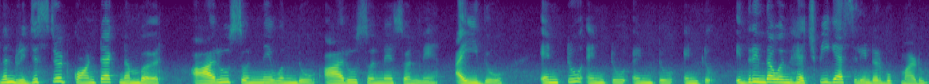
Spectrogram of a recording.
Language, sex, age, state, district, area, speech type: Kannada, female, 30-45, Karnataka, Udupi, rural, read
